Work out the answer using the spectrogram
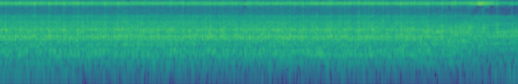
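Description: Idling petrol engine with an uneven knocking under a busy mechanical clatter, about four knocks a second; source of the knock unclear.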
